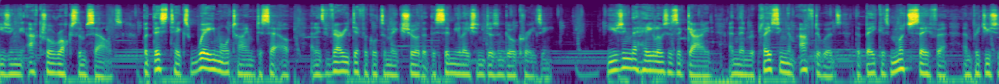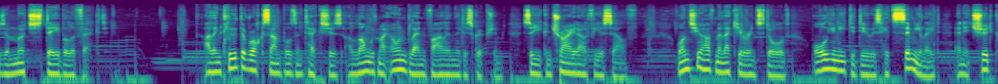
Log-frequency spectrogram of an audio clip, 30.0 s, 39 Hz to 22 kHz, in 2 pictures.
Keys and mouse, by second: 3.0 click, 4.4 click, 5.1 click, 8.5 click, 10.7-11.6 middle drag, 16.8 click, 21.1 click, 22.0 click, 29.6 click, 29.8 middle drag.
